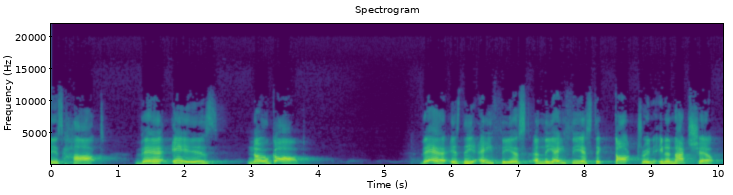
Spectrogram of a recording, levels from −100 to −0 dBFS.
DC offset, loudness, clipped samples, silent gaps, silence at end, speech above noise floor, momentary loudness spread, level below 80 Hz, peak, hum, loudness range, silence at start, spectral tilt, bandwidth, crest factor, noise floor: under 0.1%; -18 LUFS; under 0.1%; none; 0.05 s; 54 dB; 6 LU; -66 dBFS; -4 dBFS; none; 4 LU; 0 s; -5 dB/octave; 11 kHz; 16 dB; -72 dBFS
